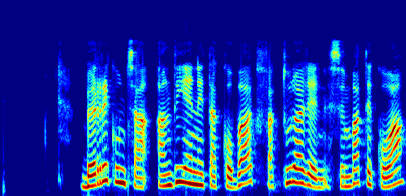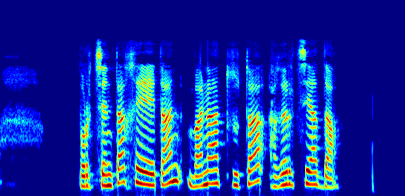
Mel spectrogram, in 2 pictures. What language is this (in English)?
Basque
